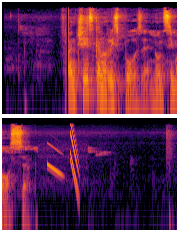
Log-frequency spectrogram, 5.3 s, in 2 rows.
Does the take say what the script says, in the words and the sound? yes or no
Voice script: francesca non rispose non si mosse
no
